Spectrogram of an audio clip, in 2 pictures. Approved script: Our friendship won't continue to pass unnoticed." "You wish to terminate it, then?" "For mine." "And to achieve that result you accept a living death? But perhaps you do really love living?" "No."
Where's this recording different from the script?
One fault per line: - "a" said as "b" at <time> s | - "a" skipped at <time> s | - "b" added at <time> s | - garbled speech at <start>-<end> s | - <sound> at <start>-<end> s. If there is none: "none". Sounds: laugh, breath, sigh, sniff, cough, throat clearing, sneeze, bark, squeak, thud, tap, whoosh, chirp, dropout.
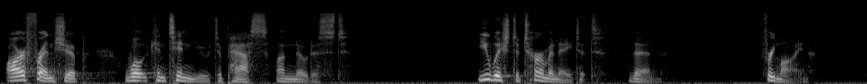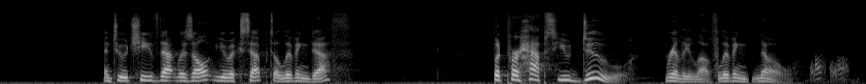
- laugh at 16.8-17.2 s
